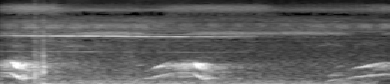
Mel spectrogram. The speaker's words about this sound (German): Regenwaldstimmung auf Sumatra. Zikaden und die Rufe eines Orang-Utan-Mannes, sogenannte Long Calls, prägen die Klanglandschaft.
